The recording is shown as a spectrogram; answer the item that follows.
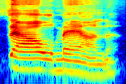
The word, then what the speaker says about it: Salmon: But and his first name is Salmon, like the fish. Salmon, like Salman. Okay. So instead of like okay, yeah. Not like so salmon, but salmon, like actually pronouncing salmon without the E, right? like a salman.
